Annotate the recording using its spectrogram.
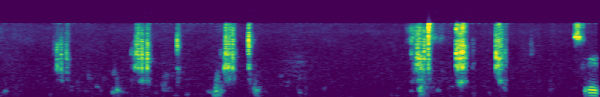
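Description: About a dozen irregular sharp clicks spread across several seconds, from a computer mouse being clicked and scrolled.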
